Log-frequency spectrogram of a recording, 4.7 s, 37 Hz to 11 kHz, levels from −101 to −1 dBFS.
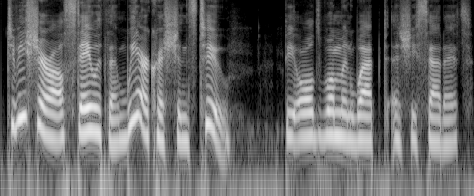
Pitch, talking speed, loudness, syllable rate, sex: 215 Hz, 240 wpm, -18 LUFS, 5.4 syllables/s, female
